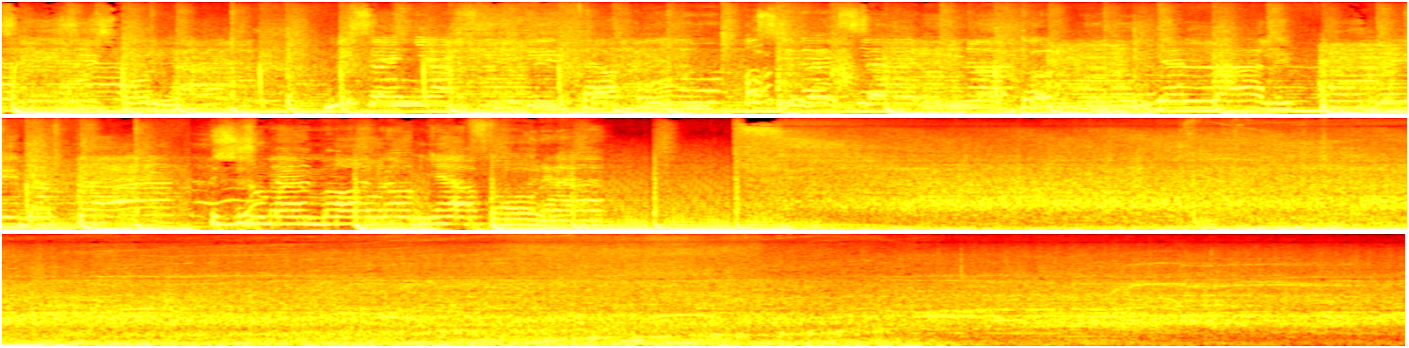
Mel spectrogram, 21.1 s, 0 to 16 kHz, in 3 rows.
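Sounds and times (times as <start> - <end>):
heavy bass: 0.0 - 8.0, 8.8 - 18.8
electronic pop music: 0.0 - 19.6.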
